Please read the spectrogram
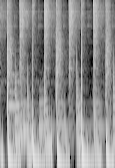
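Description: Deep house dance music from a DJ mix: a four-on-the-floor kick drum at about two beats a second, with hi-hat strokes between the kicks and sustained synth chord notes.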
